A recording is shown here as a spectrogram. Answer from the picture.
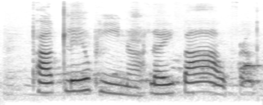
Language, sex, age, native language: Icelandic, female, 10, Icelandic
